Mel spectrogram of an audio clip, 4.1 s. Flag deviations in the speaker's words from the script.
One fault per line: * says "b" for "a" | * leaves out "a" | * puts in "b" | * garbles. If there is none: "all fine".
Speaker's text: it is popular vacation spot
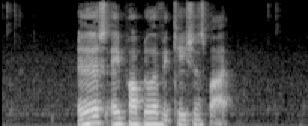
* puts in "a"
